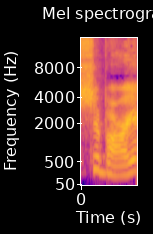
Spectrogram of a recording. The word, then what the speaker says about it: Shibari: It was Shibari.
